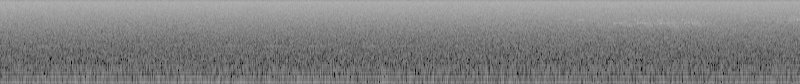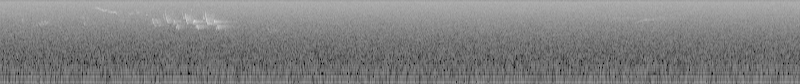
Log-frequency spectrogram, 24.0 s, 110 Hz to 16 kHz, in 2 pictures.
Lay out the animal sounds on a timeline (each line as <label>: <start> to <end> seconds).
Ovenbird (Seiurus aurocapilla): 9.1 to 10.7 seconds
Ovenbird (Seiurus aurocapilla): 14.1 to 15.4 seconds
Black-throated Green Warbler (Setophaga virens): 20.9 to 22.1 seconds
